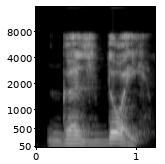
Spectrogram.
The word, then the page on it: GĂZDOI: s.m. și adj.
